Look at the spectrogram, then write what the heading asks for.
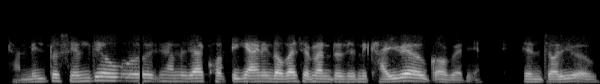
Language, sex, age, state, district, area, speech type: Odia, male, 18-30, Odisha, Jagatsinghpur, rural, conversation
